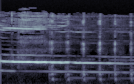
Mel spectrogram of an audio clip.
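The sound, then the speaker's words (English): A man's voice imitates the howl of the werewolf he played in the cartoon Teen Wolf: one sustained, wavering note held loud, which breaks up near the end into short rhythmic pulses, like breathy chuckles. “I was a werewolf. How did you howl? Did you howl?”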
